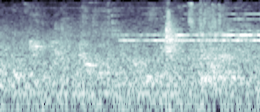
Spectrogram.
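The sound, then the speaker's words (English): A cell phone rings faintly during a noisy meeting, its steady electronic tone starting partway through and holding to the end amid background murmur and shuffling. “Could we turn off our cell phones, please?”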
